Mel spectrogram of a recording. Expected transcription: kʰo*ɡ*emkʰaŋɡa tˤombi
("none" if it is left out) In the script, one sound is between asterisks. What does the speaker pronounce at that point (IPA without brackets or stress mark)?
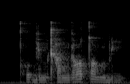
ɡ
